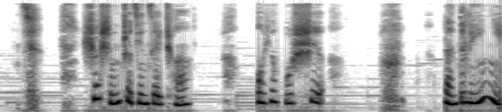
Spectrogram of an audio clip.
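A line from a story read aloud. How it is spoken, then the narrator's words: Laughing scolding. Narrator (Chinese): 王慧笑骂道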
